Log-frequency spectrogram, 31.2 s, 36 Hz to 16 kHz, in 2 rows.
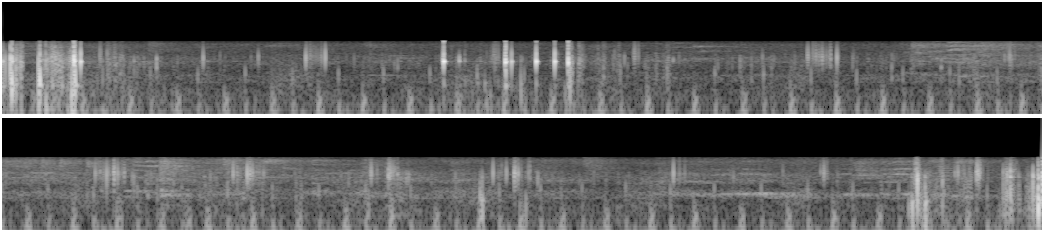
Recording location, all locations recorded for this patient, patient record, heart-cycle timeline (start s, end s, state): mitral valve (MV)
aortic valve (AV)+pulmonary valve (PV)+tricuspid valve (TV)+mitral valve (MV)
#Age: nan
#Sex: Female
#Height: nan
#Weight: nan
#Pregnancy status: True
#Murmur: Absent
#Murmur locations: nan
#Most audible location: nan
#Systolic murmur timing: nan
#Systolic murmur shape: nan
#Systolic murmur grading: nan
#Systolic murmur pitch: nan
#Systolic murmur quality: nan
#Diastolic murmur timing: nan
#Diastolic murmur shape: nan
#Diastolic murmur grading: nan
#Diastolic murmur pitch: nan
#Diastolic murmur quality: nan
#Outcome: Normal
#Campaign: 2014 screening campaign
0.00	8.94	unannotated
8.94	9.06	S1
9.06	9.24	systole
9.24	9.34	S2
9.34	9.64	diastole
9.64	9.76	S1
9.76	9.96	systole
9.96	10.06	S2
10.06	10.36	diastole
10.36	10.46	S1
10.46	10.66	systole
10.66	10.76	S2
10.76	11.08	diastole
11.08	11.20	S1
11.20	11.40	systole
11.40	11.50	S2
11.50	11.80	diastole
11.80	11.92	S1
11.92	12.12	systole
12.12	12.22	S2
12.22	12.48	diastole
12.48	12.60	S1
12.60	12.78	systole
12.78	12.88	S2
12.88	13.16	diastole
13.16	13.28	S1
13.28	13.48	systole
13.48	13.58	S2
13.58	13.88	diastole
13.88	14.00	S1
14.00	14.18	systole
14.18	14.28	S2
14.28	14.60	diastole
14.60	14.72	S1
14.72	14.90	systole
14.90	15.00	S2
15.00	15.26	diastole
15.26	15.38	S1
15.38	15.56	systole
15.56	15.66	S2
15.66	15.94	diastole
15.94	16.06	S1
16.06	16.26	systole
16.26	16.36	S2
16.36	16.64	diastole
16.64	31.20	unannotated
